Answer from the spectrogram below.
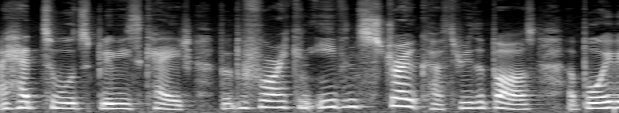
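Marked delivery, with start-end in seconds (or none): none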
